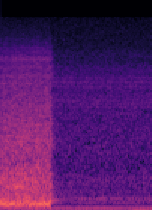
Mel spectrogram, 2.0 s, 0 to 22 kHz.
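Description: T-72 tank's diesel engine running with a steady low rumble in played-back footage, cutting off abruptly under a second in and leaving only a faint hiss.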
